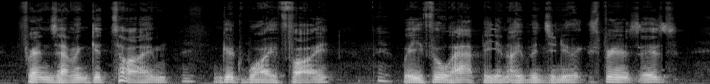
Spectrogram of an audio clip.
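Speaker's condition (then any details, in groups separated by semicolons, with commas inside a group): Traumatic brain injury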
